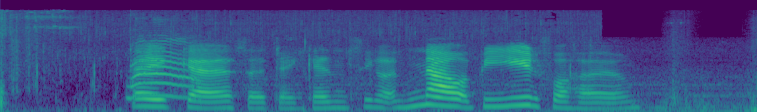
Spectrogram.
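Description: A cat meows several times.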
